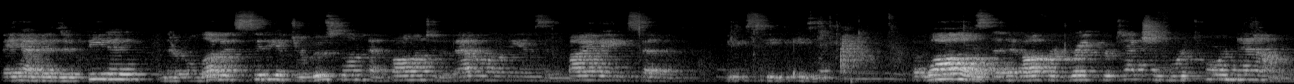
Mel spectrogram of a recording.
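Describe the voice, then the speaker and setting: A middle-aged woman preaches slowly and deliberately from a pulpit, leaning on rhetorical questions. She is heard from far back in a large church, her voice washed in long echoing reverb over a faint room hiss. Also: medium pitch. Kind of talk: sermon read from a pulpit. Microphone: far camera at the back of the church. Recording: echoey church hall from far off.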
